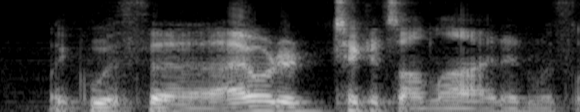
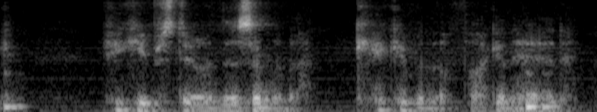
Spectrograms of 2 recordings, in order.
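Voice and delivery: hushed, breathy threat under the breath; whispered threat; 7 dB quieter than usual. Retold or imitated. Grumbling to Amanda in the dark theater, hushed whisper. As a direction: mutter it so only the person beside you hears. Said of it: "At that volume level".

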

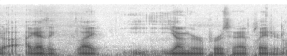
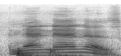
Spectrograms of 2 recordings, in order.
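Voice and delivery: put-on high, slow baby talk; toddler voice; 11 semitones higher, much slower than usual. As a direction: mispronounce it like a two-year-old. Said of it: "he goes".

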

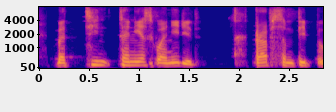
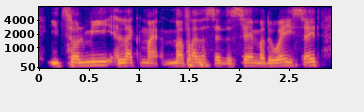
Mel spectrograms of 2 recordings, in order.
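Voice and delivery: normal talking voice

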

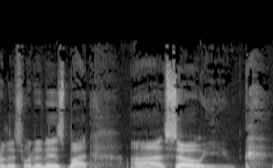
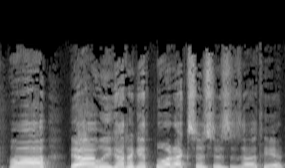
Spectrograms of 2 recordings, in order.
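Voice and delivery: high-pitched comic Irish priest voice; hammed-up Irish accent. Joking as an Irish priest wanting exorcists, hammed-up Irish accent. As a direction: squeal it in a hammed-up Irish brogue. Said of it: "I have the Irish accent".

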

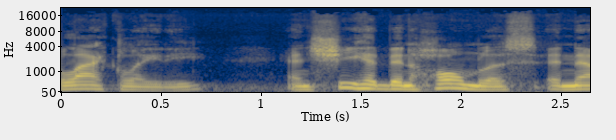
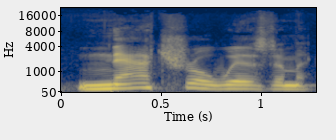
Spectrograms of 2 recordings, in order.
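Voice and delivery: ordinary delivery

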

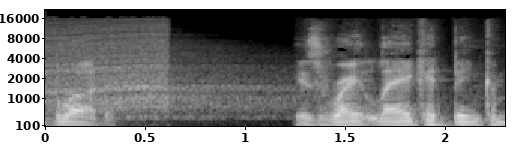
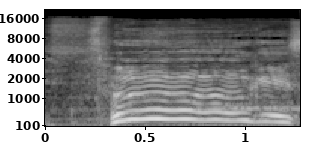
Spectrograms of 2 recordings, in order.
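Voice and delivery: high, slow ghostly spooky voice; 14 semitones higher, slower than usual. Shown as a demonstration. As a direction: moan it out like a ghost. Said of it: "you gotta have that spooky voice".

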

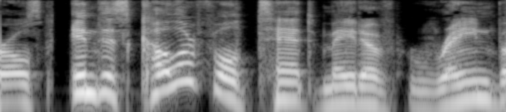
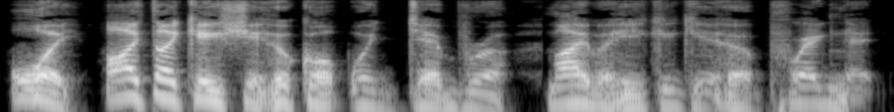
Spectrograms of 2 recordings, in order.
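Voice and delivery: put-on cockney girl gossip; mock cockney; 4 semitones lower than usual. Spice Girls gossip.

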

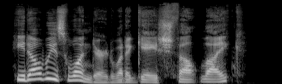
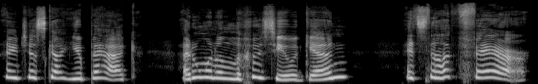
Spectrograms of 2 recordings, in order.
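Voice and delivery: high, tearful, slowing on it's not fair; tearful plea; 3 dB louder than usual. Acted. Rebecca begs Daniel not to leave, high and tearful. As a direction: plead through tears, voice pitched up. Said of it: "eyes welling up with tears".

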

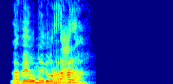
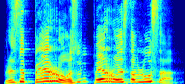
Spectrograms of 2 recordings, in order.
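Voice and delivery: higher, louder, flustered excuse; voicing his wife; 7 semitones higher, 5 dB louder than usual. Wife explaining the shirt to her husband, flustered and higher. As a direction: let the wife's voice rise as she defends herself.

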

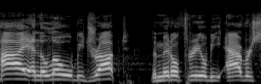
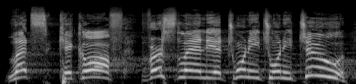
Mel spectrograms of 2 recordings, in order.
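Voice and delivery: hype announcer; 6 semitones higher, 3 dB louder than usual. Real, not acted. Host kicking off Verselandia and welcoming Danica Leong, hype announcer call. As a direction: launch the show with big energy.

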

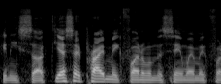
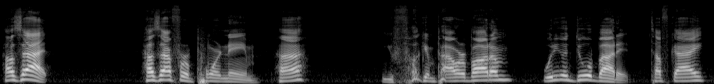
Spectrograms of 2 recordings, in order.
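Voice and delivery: loud, raised taunting questions; aggressive challenge; 5 semitones higher, 7 dB louder than usual. Real, not acted. Host daring his rival to respond, loud confrontational taunting. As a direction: get in his face, loud and high.

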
